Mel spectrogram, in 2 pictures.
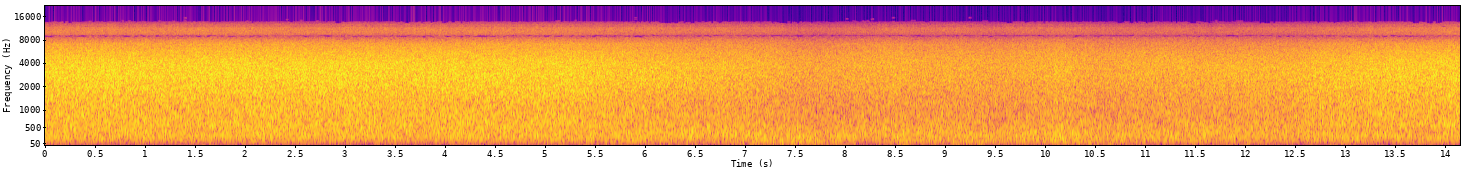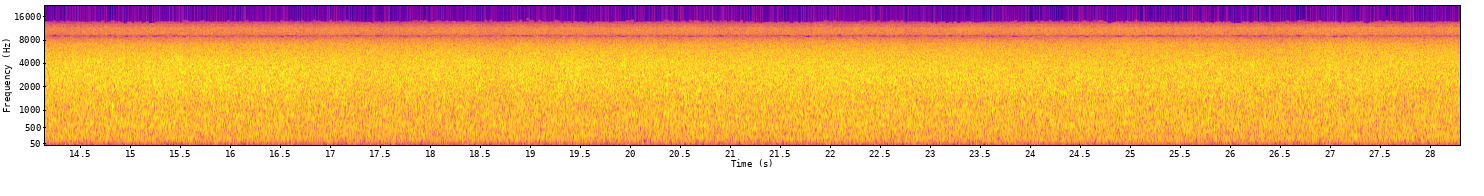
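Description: Great Falls of the Androscoggin River in heavy flow: a loud, steady rush of water pouring over the falls, a little softer for a few seconds near the middle.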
